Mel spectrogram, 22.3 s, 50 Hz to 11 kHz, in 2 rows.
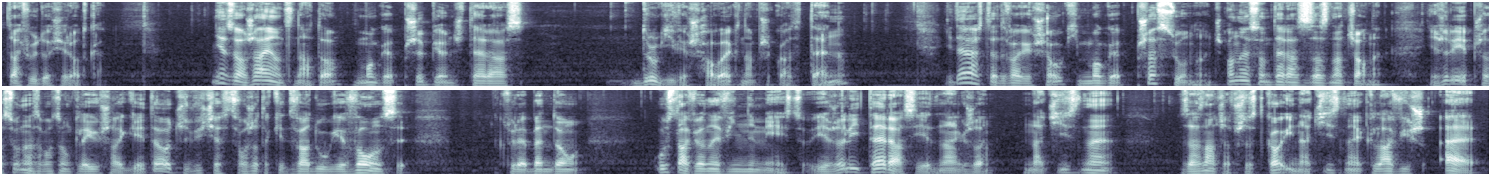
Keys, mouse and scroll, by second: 1.3 a, 1.9-2.6 scroll up 1, 2.6 middle click, 2.6 scroll up 4, 4.5 right click, 7.5 shift+right click, 7.5 p, 8.1 scroll down 5, 10.5 g, 18.9 click, 19.7 a, 19.9 a.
